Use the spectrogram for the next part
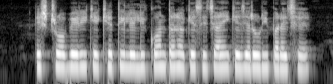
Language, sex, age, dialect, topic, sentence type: Maithili, female, 41-45, Angika, agriculture, question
